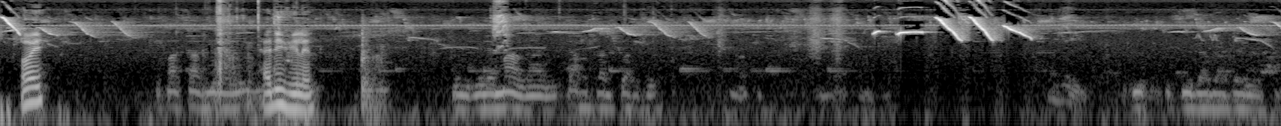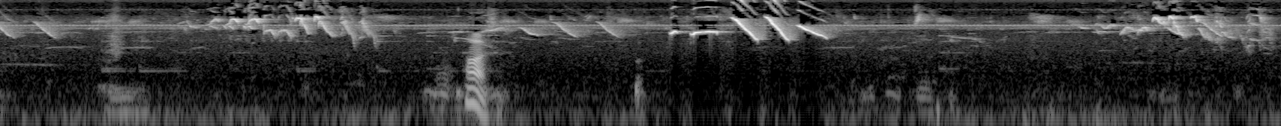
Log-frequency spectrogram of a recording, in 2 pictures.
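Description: A caged bird sings in loud, quick bursts of high chirps and whistles.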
